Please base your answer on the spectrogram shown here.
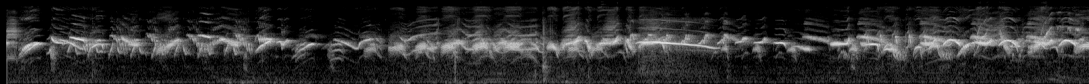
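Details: Bird song: a dense, continuous run of quick chirps and warbled slurred notes, with short rising and falling whistles crowding together and barely pausing across the whole stretch; no other sounds stand out.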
